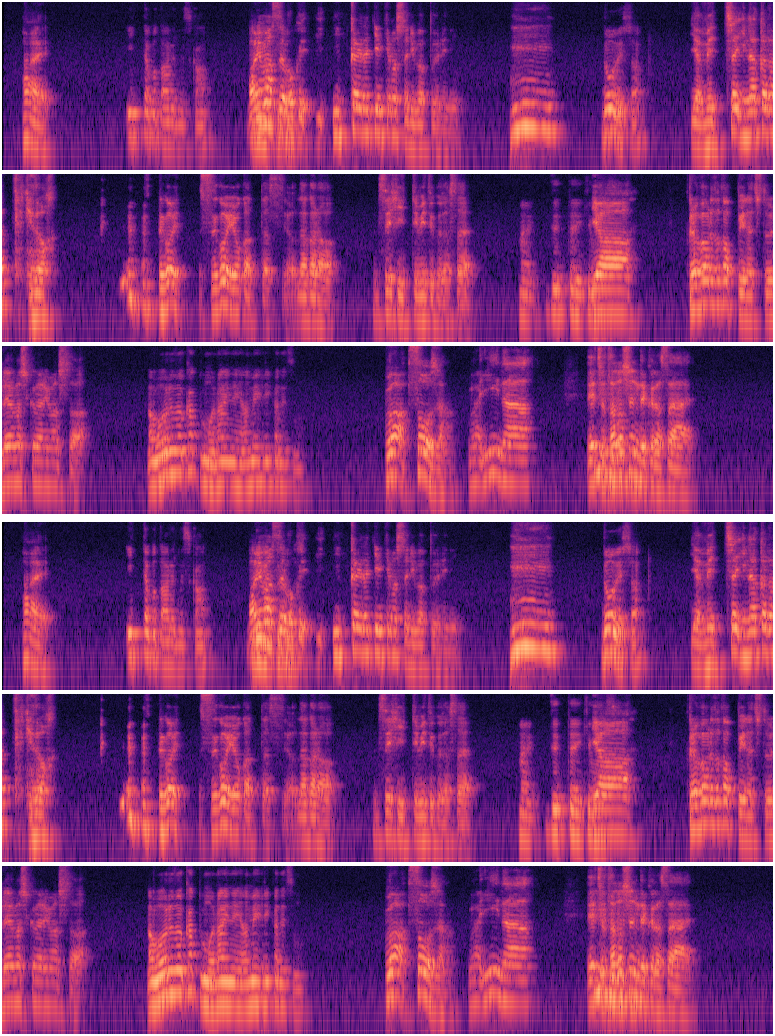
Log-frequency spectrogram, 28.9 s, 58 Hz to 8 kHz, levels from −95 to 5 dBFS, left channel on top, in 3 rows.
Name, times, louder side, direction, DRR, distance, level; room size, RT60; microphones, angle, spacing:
voice 1, 0.2-0.6 3.1-5.7 8.6-10.3 11.6-13.8 14.3-15.5 17.0-17.5 18.2-20.3 24.1-25.9 26.6-27.9, left 2 dB, 10° left, 0.8 m, -22 dB
voice 2, 1.5-2.6 3.1-3.7 6.3-7.0 7.5-8.0 11.1-11.6 16.1-17.2 21.1-23.0 26.7-27.4, right 3 dB, 80° right, 0.6 m, -23 dB
4.7 x 2.1 x 4.1 m
head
